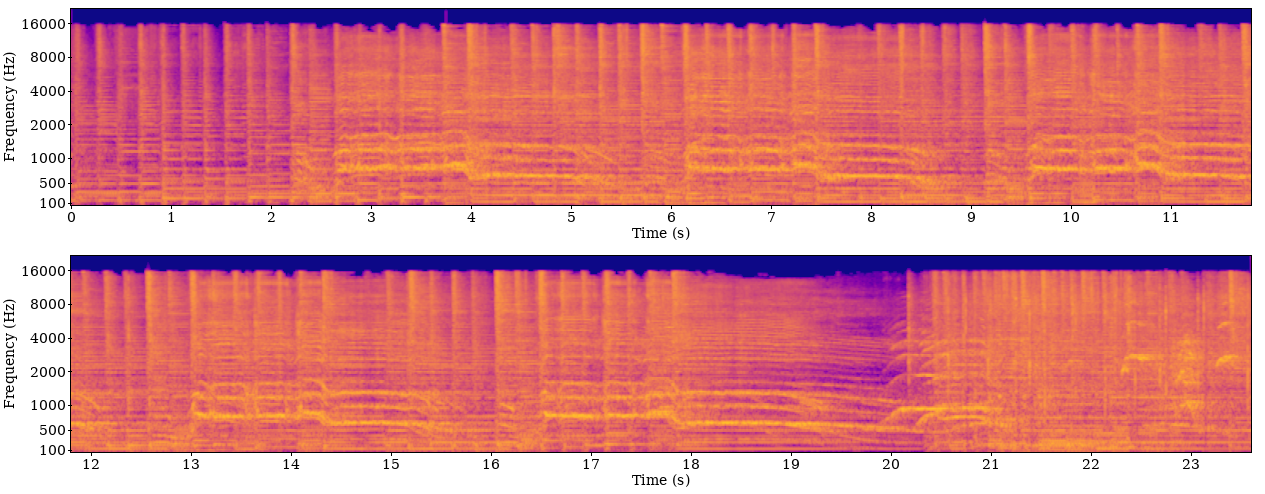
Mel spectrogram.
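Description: Two acoustic guitars strummed under several voices singing together, a phrase repeating about every two seconds. About twenty seconds in, the guitars stop and the singers break into shouts and cheers as the song ends.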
